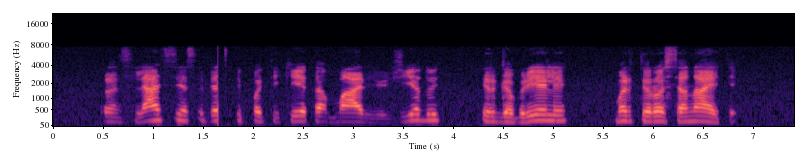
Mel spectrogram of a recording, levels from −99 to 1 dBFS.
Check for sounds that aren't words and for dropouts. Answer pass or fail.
fail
